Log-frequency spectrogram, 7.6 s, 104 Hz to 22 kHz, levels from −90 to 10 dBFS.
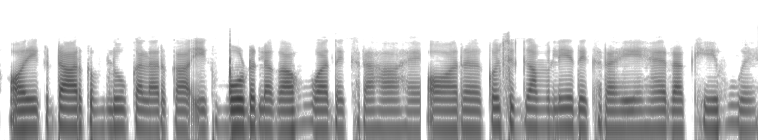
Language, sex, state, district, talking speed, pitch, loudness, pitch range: Hindi, female, Maharashtra, Chandrapur, 165 wpm, 165 Hz, -26 LUFS, 160-170 Hz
